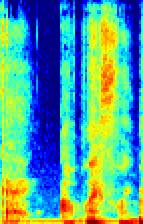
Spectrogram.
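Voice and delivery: hushed, breathy, whispered voice-assistant style voice. Retelling how the voice assistant answered in bed: imitating a whispering voice assistant. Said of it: "She whispered back to me".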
